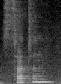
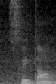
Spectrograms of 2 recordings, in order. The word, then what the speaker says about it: Suiton: How do you pronounce this guy now? Saturn? Suiton.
